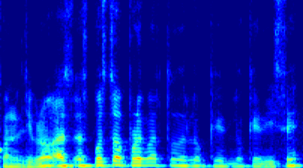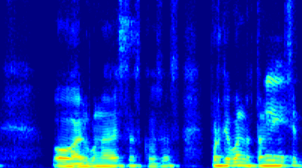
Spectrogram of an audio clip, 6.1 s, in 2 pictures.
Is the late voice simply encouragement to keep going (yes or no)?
yes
